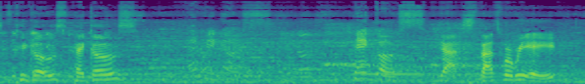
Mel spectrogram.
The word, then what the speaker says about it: Pecos: Pico's Grill? You say it because I'm going to pronounce it wrong. How do you pronounce Pico's? Pecos? Pecos.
